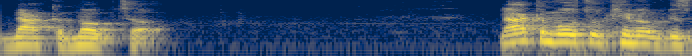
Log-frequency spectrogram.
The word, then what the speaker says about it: Nakamoto: Nakamoto.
